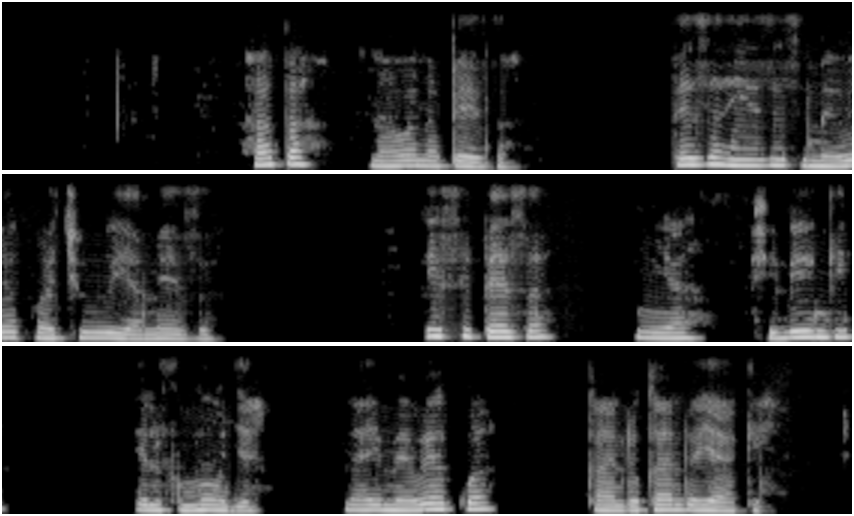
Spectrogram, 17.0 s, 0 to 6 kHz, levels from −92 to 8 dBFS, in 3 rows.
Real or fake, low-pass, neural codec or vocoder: real; 5.4 kHz; none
